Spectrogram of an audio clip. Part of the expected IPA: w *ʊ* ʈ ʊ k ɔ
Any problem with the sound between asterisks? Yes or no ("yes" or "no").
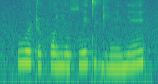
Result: no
